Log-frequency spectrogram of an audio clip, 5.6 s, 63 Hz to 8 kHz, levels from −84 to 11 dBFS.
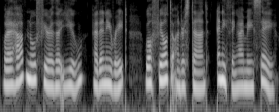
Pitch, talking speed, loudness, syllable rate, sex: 205 Hz, 195 wpm, -16 LUFS, 4.8 syllables/s, female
